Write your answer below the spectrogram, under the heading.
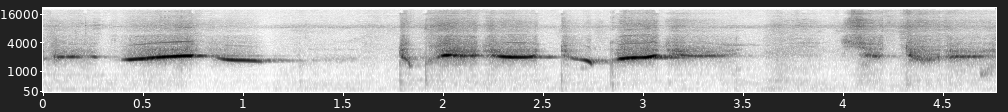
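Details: Talking parrot kept as a pet, voicing Bhojpuri words as strongly whistled, wavering tones that rise and fall in three short runs separated by brief pauses.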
